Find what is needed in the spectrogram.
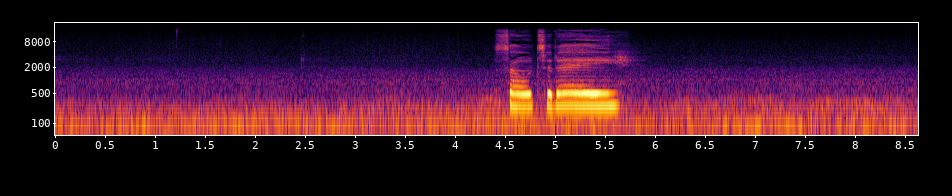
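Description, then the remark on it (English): A steady low rumble of car cabin noise fills the whole recording, with a man briefly speaking over it near the middle before the quiet hum continues alone. “I'll be honest with you, I'm actually recording this in my car.”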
